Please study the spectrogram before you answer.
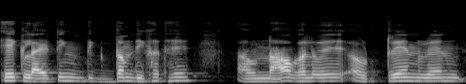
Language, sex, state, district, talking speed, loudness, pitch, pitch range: Chhattisgarhi, male, Chhattisgarh, Rajnandgaon, 155 wpm, -19 LUFS, 155 Hz, 150-165 Hz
